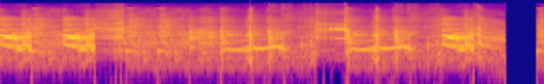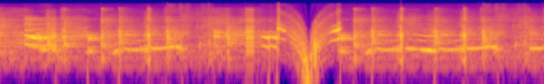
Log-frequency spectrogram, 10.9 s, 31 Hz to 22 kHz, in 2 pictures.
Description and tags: - REC 190bpm 2020-08-23 02.24.09
amen, beats, breaks, drum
